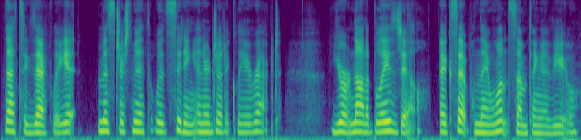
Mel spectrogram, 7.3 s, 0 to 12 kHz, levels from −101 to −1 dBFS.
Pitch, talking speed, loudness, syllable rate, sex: 210 Hz, 155 wpm, -19 LUFS, 5.7 syllables/s, female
